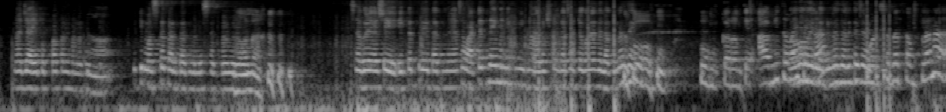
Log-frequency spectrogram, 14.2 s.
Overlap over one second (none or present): none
